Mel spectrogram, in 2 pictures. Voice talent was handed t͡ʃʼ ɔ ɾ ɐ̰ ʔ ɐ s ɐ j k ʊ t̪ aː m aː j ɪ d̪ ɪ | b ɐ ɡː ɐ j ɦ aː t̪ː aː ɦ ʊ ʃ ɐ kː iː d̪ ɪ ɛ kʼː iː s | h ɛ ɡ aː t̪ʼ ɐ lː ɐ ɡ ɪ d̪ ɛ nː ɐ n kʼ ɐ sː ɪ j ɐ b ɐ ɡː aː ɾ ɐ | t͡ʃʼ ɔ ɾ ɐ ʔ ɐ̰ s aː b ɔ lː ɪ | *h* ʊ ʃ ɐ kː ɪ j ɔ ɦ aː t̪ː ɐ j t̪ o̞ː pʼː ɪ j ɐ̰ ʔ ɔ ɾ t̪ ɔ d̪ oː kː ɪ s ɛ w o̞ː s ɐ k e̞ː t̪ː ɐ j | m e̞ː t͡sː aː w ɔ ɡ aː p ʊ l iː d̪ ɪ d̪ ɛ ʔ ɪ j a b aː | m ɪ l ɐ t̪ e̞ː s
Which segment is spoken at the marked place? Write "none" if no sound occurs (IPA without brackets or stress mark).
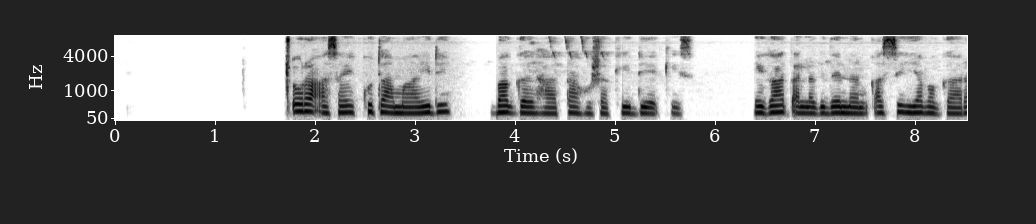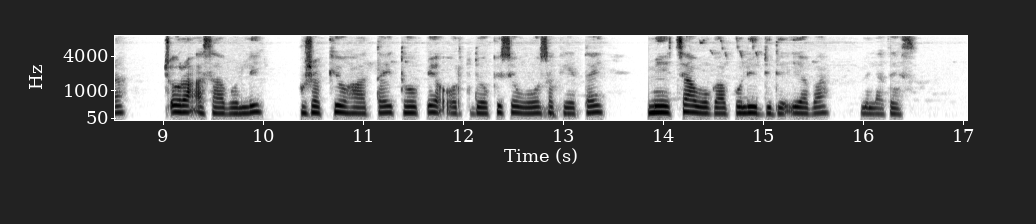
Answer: h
